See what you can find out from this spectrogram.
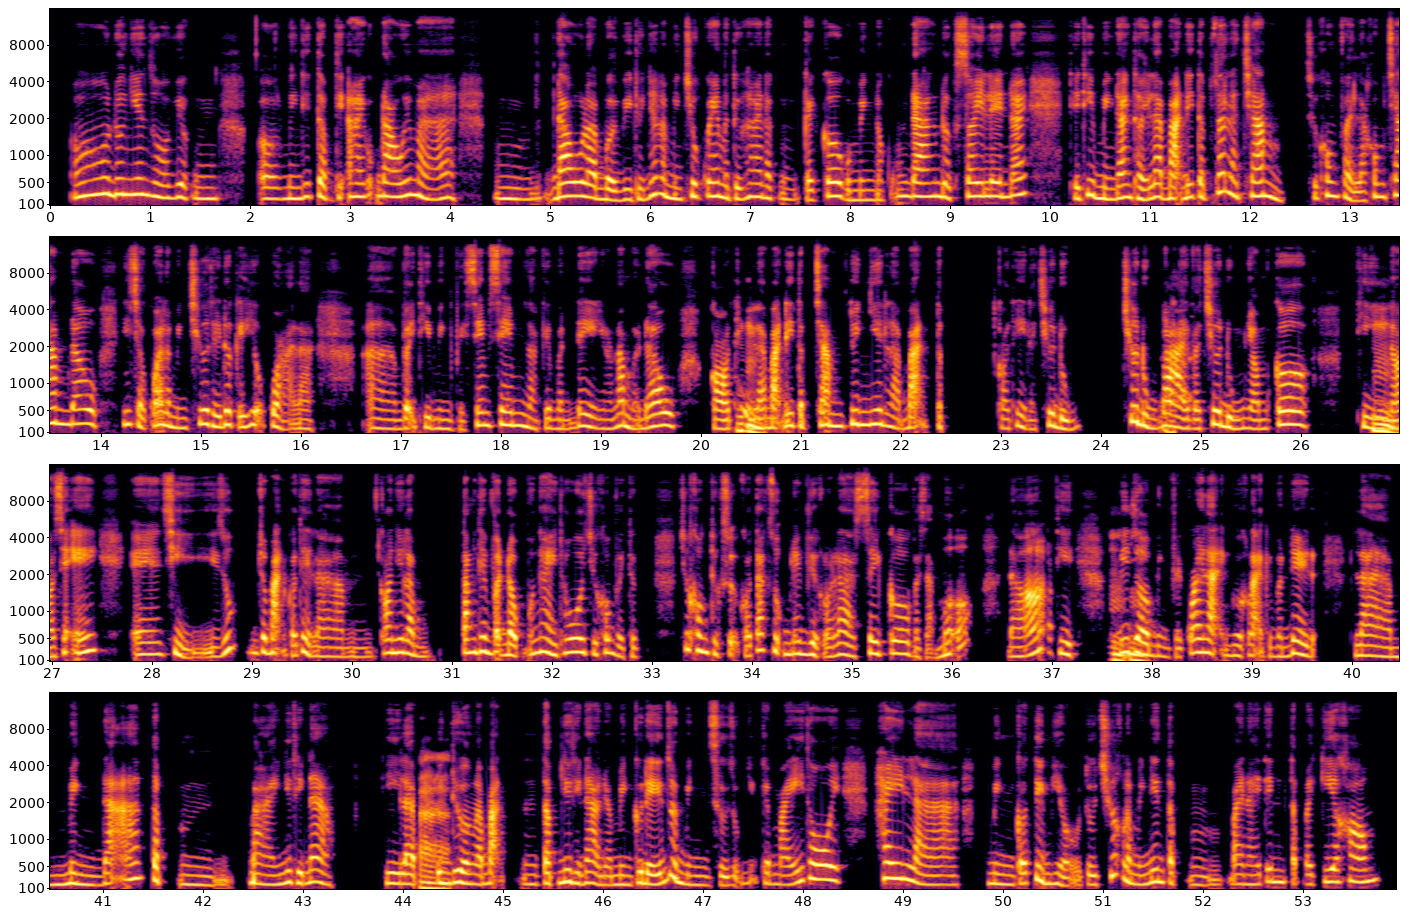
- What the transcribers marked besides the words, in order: tapping; other noise
- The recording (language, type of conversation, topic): Vietnamese, advice, Làm thế nào để duy trì thói quen tập luyện lâu dài khi tôi hay bỏ giữa chừng?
